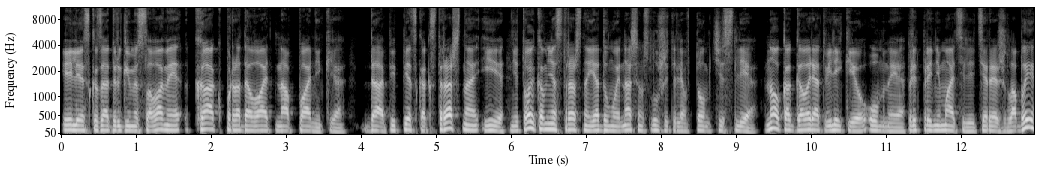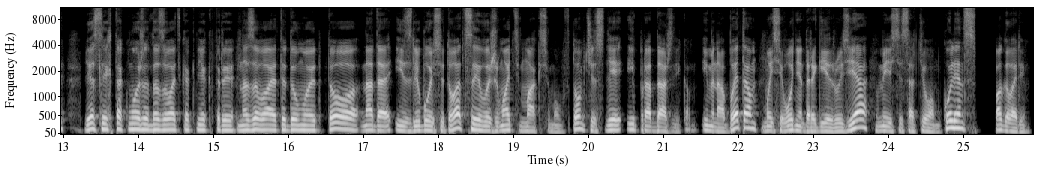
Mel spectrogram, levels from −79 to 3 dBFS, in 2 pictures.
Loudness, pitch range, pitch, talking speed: -15 LUFS, 115-140 Hz, 130 Hz, 155 wpm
